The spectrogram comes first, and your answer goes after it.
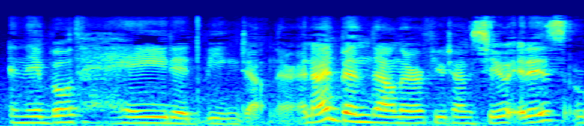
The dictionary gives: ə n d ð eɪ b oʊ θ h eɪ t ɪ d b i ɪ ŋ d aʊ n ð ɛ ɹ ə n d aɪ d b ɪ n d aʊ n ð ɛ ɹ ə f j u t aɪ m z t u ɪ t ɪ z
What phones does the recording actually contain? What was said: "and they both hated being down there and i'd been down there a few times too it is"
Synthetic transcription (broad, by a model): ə n ð eɪ b oʊ θ h eɪ t ɪ d b i ɪ ŋ d aʊ n ð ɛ ɹ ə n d aɪ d b ɪ n d aʊ n ð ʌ ɹ ə f j u t aɪ m z t u ɪ t ɪ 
